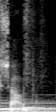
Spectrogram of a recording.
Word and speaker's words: scop: I act like a shop, which is an old English word pronounced kind of like shop if you're British, and it's spelled S-C-O-P.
